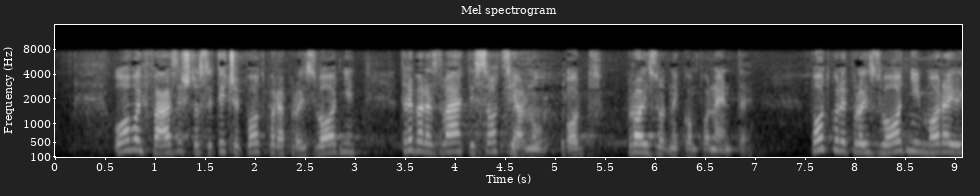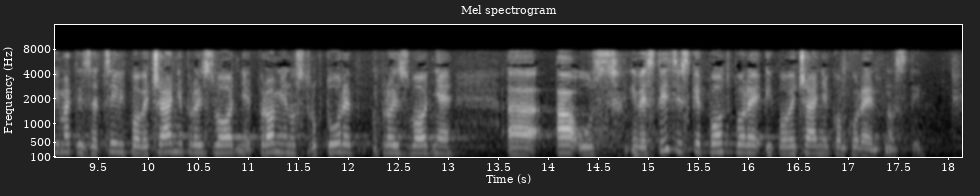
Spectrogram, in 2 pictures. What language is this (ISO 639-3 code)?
hrv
